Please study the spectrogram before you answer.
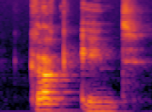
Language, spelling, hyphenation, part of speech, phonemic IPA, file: Dutch, krakeend, krak‧eend, noun, /ˈkrɑk.eːnt/, Nl-krakeend.ogg
- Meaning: gadwall (Mareca strepera)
